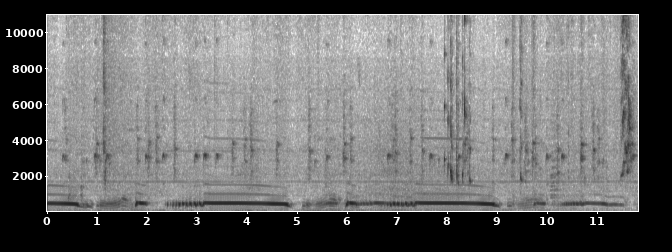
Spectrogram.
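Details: Barbary dove (puter pelung) sung as a lure: loud, long sustained low coos repeated about every four seconds, each preceded by a rolling, wavering phrase, with light bird chirps and brief rustles between.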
